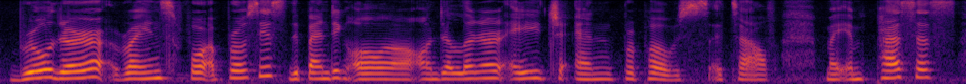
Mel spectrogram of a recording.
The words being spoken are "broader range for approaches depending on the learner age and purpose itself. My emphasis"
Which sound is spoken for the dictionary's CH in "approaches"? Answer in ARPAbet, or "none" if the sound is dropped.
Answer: S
